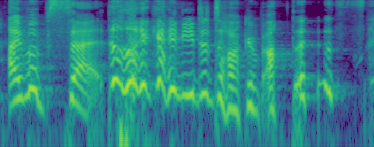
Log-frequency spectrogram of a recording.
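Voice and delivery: high, whiny fake-tearful voice with laughs; mock crying. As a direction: imitate your own tearful outburst, half laughing. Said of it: "just immediately started crying".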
